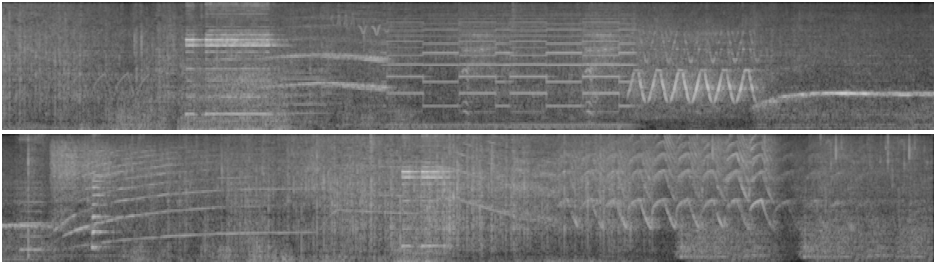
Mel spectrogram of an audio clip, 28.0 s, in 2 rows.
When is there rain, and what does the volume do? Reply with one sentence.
The rain can be heard from 0.0 to 27.9 s, getting quieter then louder.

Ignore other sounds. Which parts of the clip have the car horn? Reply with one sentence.
The car horn can be heard from 2.6 to 4.3 s, from 14.2 to 15.6 s and from 19.9 to 20.8 s.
